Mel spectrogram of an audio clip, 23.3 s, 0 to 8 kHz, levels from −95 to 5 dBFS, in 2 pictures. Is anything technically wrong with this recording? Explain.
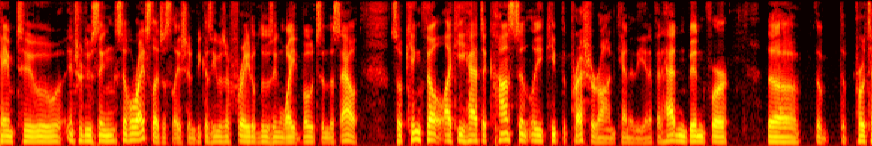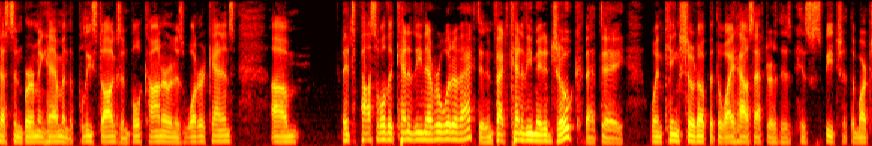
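No, no technical faults heard.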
